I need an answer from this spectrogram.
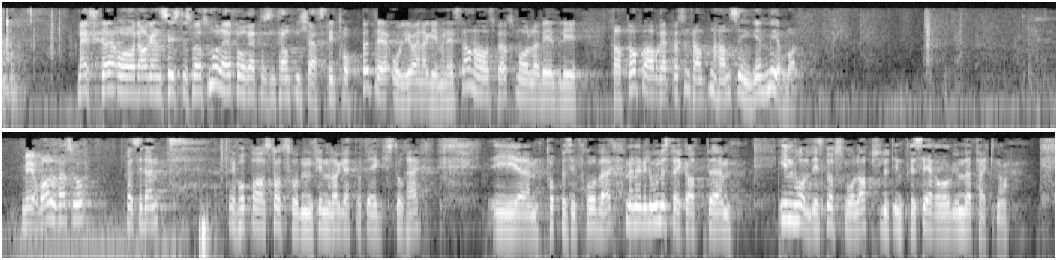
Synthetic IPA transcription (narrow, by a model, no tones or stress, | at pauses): nɛst̪əɔd̪ɑːɡənsːɪst̪əspœʁsmoːlæʁfɔʁɛpʁɛsn̩t̪ʰɑnt̪n̩çæʁst̪ɪt̪ʰɔpːət̪ʰɪʔʊljʊɔɛnæʁɡiːmɪnɪst̪əʁnɔspœʁsmoːləʋɪlbliːt̪ʰɑt̪ːɔpɑʋʁɛpʁɛsnt̪ʰɑnt̪n̩ɦɑnsɪŋɡəmyːʁʋɔ̰l | myʁʋɔlʋæʁsɡoːpʰʁɛsɪd̪ɛnt̪ | ɛɡhoːpəst̪ɑːt̪sʁoːd̪n̩fɪnːəd̪ɑːɡʁɛt̪ːɑt̪ɛɡst̪oːʁhæːʁ | ɪt̪ʰɔpːəsɪt̪fʁoːʋəʁmɛnɛɡʋɪlʉnəst̪ʁeːkəɑt̪ | ɪnhɔləd̪ispœʁsmoːləɑpsʊlʉt̪ːɪnt̪əʁəseːɾəɾoːɡʉnd̪ət̪ʰæɪknɑ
